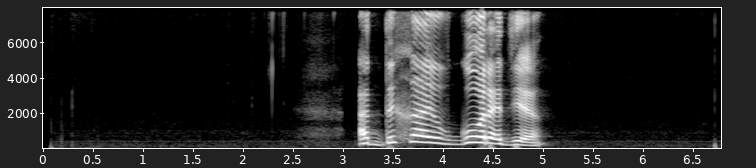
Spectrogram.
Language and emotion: Russian, positive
